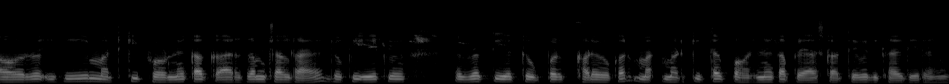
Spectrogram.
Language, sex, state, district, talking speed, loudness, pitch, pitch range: Hindi, male, Uttar Pradesh, Hamirpur, 185 wpm, -46 LUFS, 115 Hz, 110-125 Hz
